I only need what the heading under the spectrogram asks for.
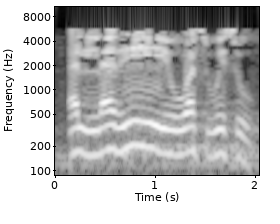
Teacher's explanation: إذا كان الحرف الأول واوا أو ياء وبعدهما مثلهما متحركان فهنا لا إدغام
